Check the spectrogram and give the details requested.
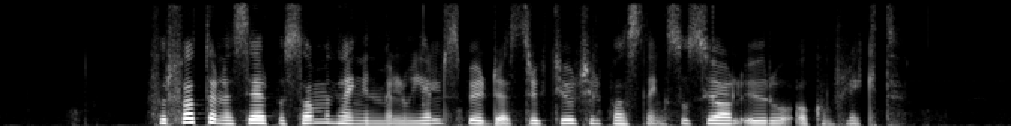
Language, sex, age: Norwegian, female, 24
